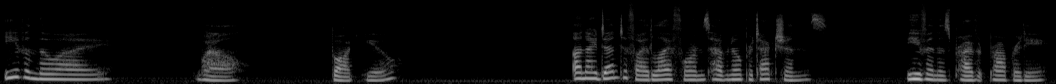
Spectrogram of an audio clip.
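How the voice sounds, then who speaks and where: Slow, soft-spoken alien researcher, played by a woman. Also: fairly high pitch, dry recording. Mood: calm, reassuring. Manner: measured, reassuring, clinically curious. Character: gentle, curious female alien researcher examining a captured human. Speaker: voice actor in audio roleplay. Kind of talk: soft-spoken ASMR roleplay acting.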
